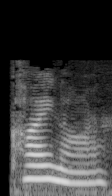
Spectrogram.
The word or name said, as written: Kynar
